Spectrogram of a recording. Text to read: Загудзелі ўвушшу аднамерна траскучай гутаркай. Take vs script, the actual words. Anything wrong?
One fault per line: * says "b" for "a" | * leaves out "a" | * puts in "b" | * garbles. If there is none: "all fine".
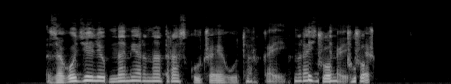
* leaves out "ўвушшу"
* garbles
